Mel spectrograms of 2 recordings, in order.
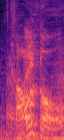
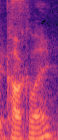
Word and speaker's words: Cockle: It's spelled cock with an L-E at the end, so there's only one way to pronounce that. Number 6. Yeah, Cockle.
